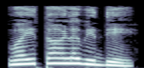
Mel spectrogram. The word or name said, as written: ವೈತಾಳವಿದ್ಯೆ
